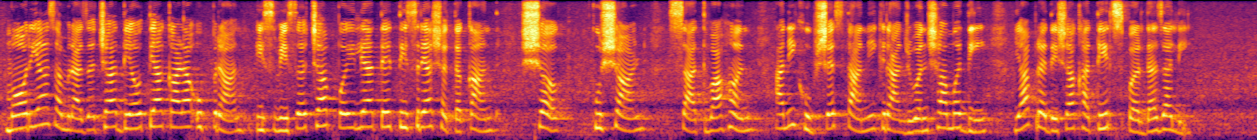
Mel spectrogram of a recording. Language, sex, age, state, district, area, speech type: Goan Konkani, female, 18-30, Goa, Tiswadi, rural, read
